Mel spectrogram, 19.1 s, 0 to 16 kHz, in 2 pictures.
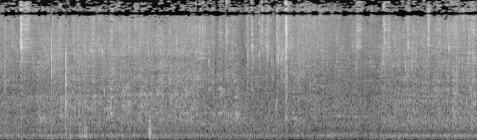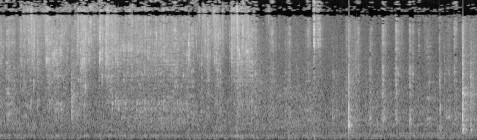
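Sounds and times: tap running water into sink: 0.9s - 6.4s, 7.6s - 14.7s.

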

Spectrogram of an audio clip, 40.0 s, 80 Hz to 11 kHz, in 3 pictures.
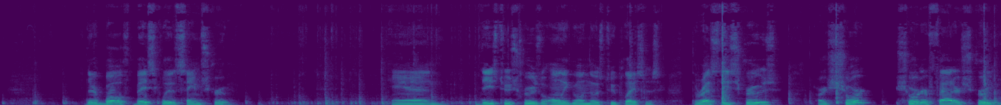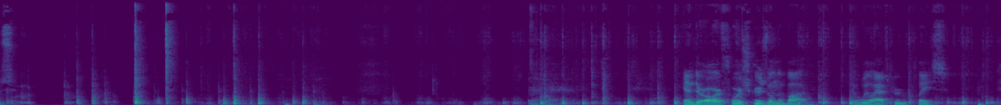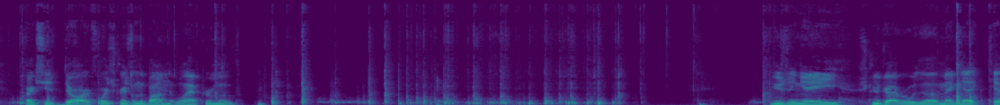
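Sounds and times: plastic housing knocking and scraping: 0.0s - 7.4s, 13.0s - 35.4s, 39.1s - 40.0s.

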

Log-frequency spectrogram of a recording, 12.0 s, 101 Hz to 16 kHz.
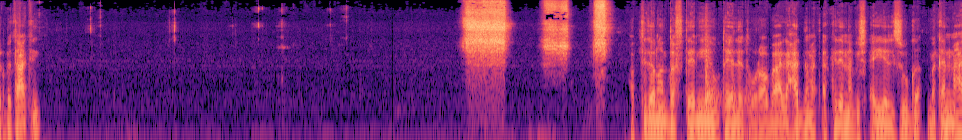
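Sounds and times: aerosol spray hiss: 5.8s - 7.7s.

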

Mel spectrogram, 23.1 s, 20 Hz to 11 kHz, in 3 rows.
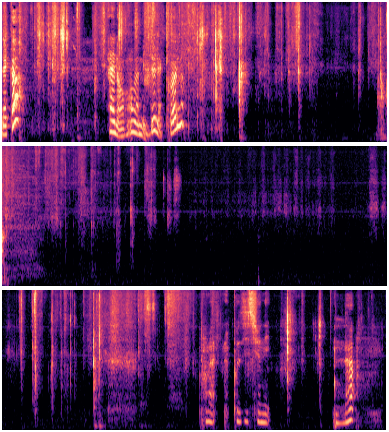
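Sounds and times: paper card rustling: 0.2s - 7.9s, 8.5s - 11.3s, 15.1s - 19.3s.

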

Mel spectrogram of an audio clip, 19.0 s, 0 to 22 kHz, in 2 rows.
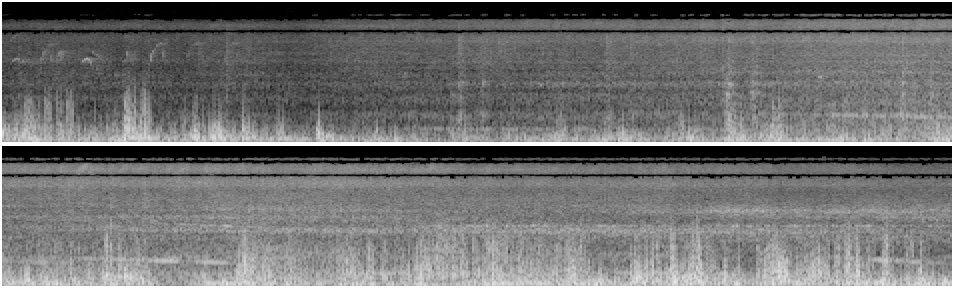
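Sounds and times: train running rumble: 0.0s - 19.0s
train inverter whine: 0.6s - 19.0s
train wheels clacking over rail joints: 6.0s - 14.6s.

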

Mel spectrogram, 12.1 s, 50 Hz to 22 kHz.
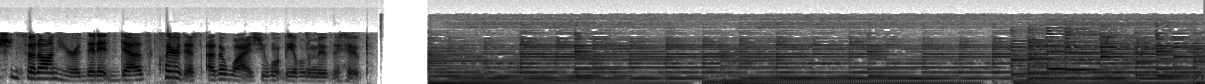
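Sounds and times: soft slow instrumental music: 4.3s - 12.0s.

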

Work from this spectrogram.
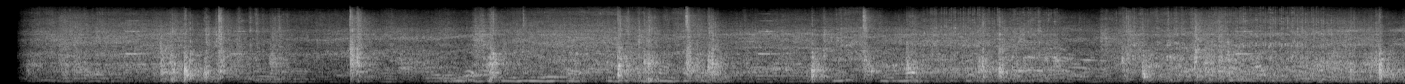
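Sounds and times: rc car motors running: 0.2s - 14.0s
plastic knocks and clacks: 6.1s - 7.3s.

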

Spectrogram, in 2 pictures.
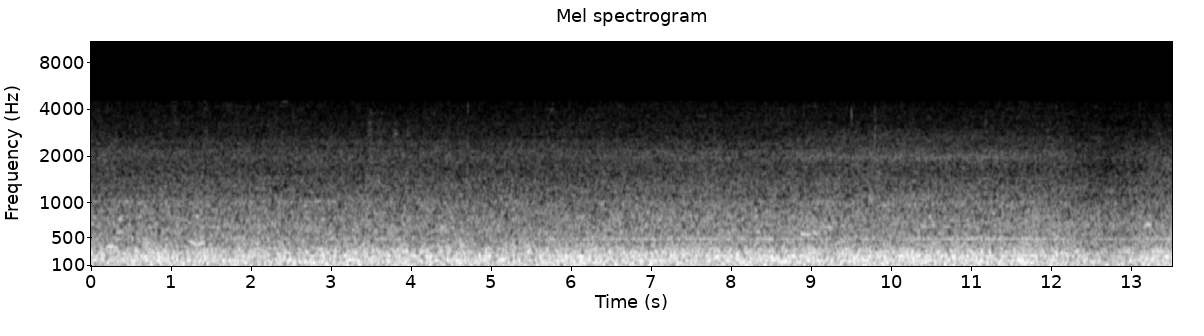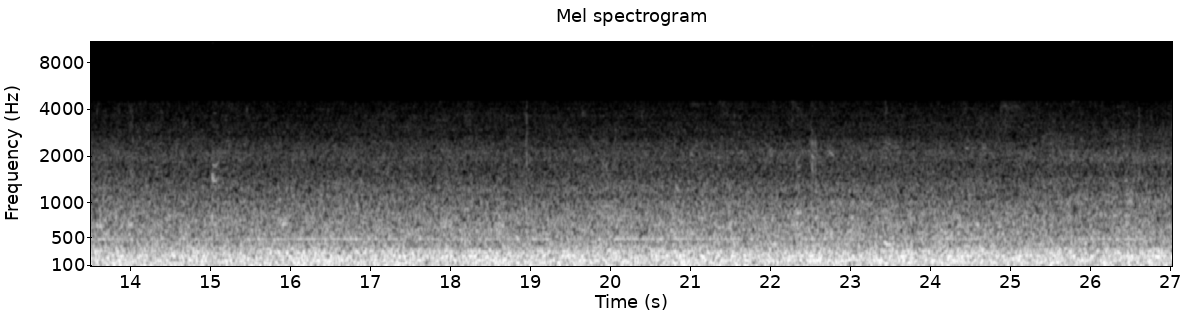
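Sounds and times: airplane cabin engine rumble: 0.0s - 27.0s
faint steady hum: 0.0s - 27.0s.

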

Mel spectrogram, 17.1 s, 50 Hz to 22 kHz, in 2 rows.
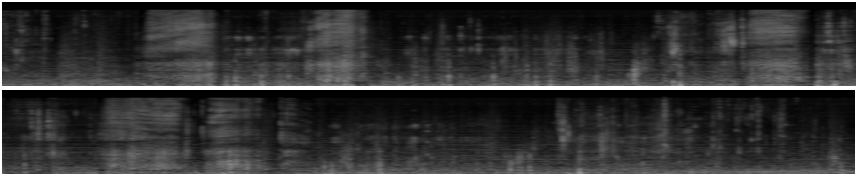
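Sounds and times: biting and chewing: 0.0s - 17.0s.

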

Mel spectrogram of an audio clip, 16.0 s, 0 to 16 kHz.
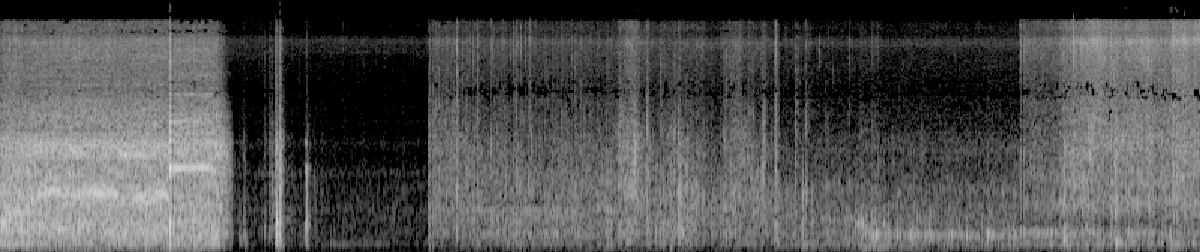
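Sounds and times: electric food chopper running: 0.0s - 3.1s.

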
